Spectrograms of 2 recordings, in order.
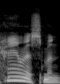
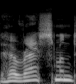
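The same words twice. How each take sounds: First: The word is said the British way. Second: The word is said the American way. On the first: "I said harassment" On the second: "Is it harassment in American?"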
